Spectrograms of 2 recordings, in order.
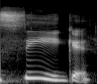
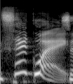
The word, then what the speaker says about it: segue: Because I was like, you know, a sieg. And then one day I realized, that's fucking segue. – Segue. – That's the word is segue.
